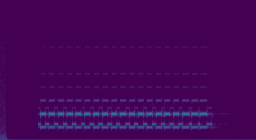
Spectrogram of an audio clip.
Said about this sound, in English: One afternoon in May, Steve is at work when his phone rings.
